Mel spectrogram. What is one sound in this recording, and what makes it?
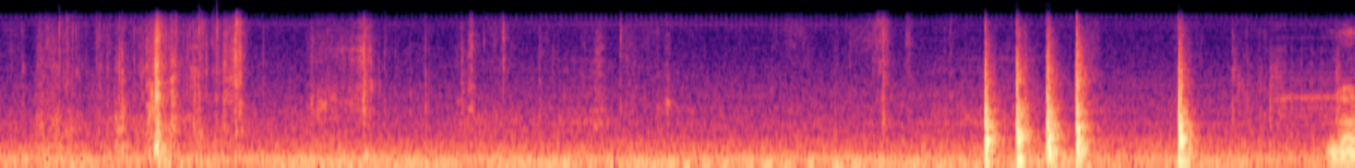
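Trading cards rustle and click as hands handle them.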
